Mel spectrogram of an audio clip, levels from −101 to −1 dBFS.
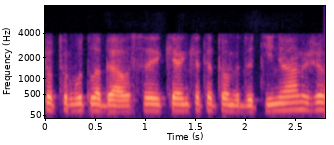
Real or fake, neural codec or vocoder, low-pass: real; none; 7.2 kHz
